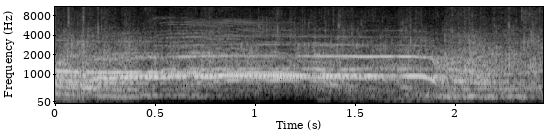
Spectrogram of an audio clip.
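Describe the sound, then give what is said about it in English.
Audience giving another round of applause, loud clapping mixed with cheering and a sustained high whoop that fades slightly toward the end. “All right, give him another round of applause.”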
